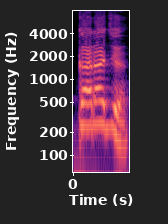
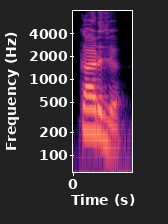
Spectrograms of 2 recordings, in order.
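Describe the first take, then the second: First: करज said as three syllables, ka-ra-ja, full ra; wrong pronunciation. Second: कर्ज said with r and j joined, no vowel between; correct reph pronunciation. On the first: Teacher shows students the wrong sound of करज, a full ra. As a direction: stretch करज into ka ra ja with a full vowel. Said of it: "पूरा रा जाता है इस प्रकार से". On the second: Teacher shows students the right sound of कर्ज, clear and careful. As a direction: say कर्ज clipped as one syllable, kərj. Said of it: "देखो किस प्रकार से इसका उच्चारण हो रहा है". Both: Shown as a demonstration.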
